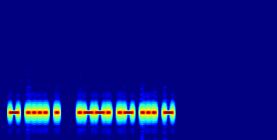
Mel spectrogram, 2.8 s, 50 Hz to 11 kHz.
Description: Morse code, heard as a keyed tone, about 45 wpm, 700 Hz. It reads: THE PAST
